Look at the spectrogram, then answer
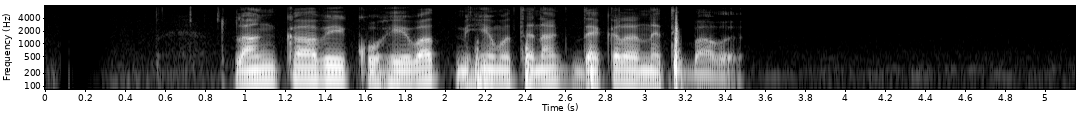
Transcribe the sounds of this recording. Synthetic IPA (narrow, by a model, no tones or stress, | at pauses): laŋkaːʋeːkoɦeʋat̪miɦemət̪enakd̪ɛkəlɐnæt̪ibaʋə̰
